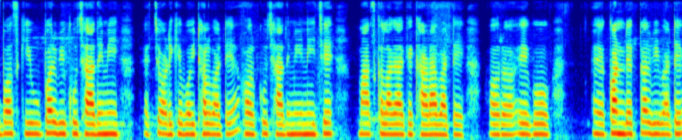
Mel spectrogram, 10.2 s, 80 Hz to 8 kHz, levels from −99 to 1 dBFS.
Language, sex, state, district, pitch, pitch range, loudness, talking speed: Bhojpuri, female, Uttar Pradesh, Deoria, 215 Hz, 210-220 Hz, -19 LUFS, 160 wpm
